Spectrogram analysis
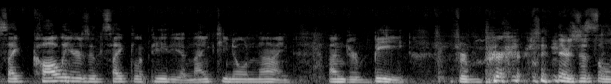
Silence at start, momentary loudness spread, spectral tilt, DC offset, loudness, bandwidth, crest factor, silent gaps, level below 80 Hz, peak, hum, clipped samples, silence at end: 0 s; 11 LU; -6.5 dB/octave; under 0.1%; -24 LUFS; 16.5 kHz; 18 dB; none; -52 dBFS; -6 dBFS; none; under 0.1%; 0 s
